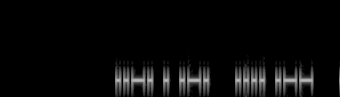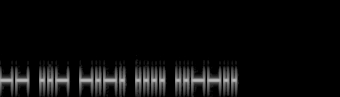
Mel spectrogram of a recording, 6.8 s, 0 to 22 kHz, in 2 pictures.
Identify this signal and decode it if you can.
Morse code, heard as a keyed tone, about 32 wpm, 700 Hz. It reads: FER HW MUCH?
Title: Sentences from Top 200 Words and Abbreviations 30wpm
